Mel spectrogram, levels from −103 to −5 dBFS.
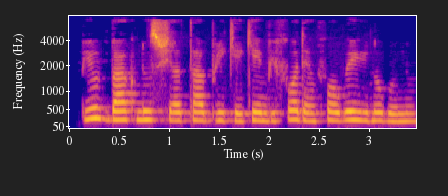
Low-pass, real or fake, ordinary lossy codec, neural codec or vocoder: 7.2 kHz; real; MP3, 48 kbps; none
